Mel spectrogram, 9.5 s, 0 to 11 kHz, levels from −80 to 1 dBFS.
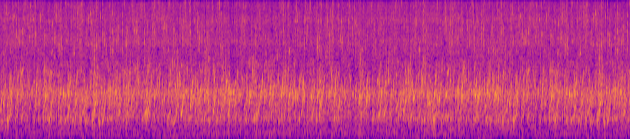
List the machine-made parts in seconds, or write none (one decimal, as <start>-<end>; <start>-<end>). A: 3.5-7.4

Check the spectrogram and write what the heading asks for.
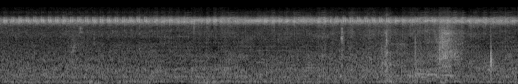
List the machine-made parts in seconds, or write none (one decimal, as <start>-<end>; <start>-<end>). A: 1.5-3.3; 3.9-5.2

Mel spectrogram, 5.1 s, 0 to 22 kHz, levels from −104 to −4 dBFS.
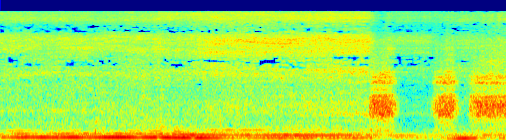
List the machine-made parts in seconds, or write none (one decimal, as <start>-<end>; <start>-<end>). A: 0.0-0.9; 2.8-4.1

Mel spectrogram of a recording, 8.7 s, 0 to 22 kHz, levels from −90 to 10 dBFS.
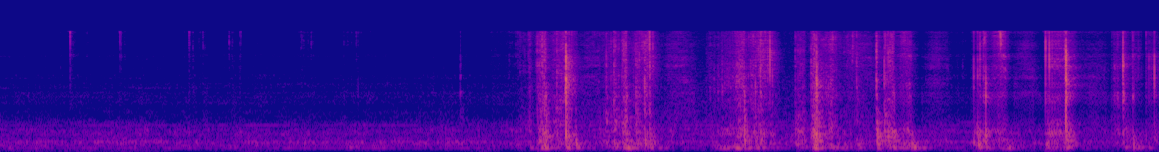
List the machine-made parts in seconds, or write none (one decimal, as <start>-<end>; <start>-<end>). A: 0.0-3.9; 6.7-8.7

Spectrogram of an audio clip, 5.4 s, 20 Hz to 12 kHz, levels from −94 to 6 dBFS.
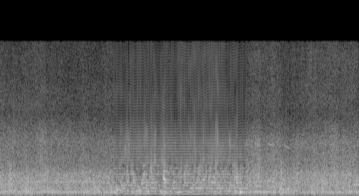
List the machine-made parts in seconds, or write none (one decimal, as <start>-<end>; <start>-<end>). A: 1.7-3.7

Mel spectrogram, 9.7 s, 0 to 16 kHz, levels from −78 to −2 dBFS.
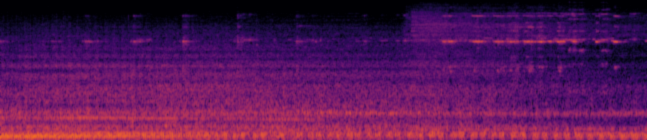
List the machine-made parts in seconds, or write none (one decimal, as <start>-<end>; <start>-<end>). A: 1.5-2.1; 6.2-7.4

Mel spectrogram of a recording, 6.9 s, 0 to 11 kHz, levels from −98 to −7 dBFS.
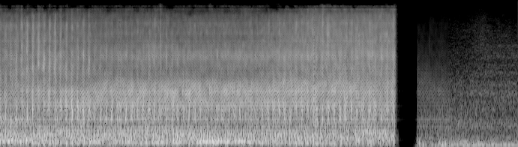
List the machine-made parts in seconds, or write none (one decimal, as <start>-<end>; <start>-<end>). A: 0.0-6.0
